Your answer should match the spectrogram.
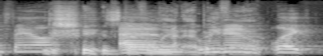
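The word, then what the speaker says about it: Faile: She's definitely an epic fail. We didn't realize that's how you were supposed to pronounce her name until years after reading her as Fail.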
